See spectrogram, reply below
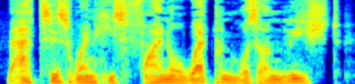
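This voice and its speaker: Husky, low-voiced solemn warrior. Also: male voice, fairly even intonation, no echo, studio quality. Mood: grave. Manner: formal, solemn, deliberate phrasing. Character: grave, dutiful male Sith warrior ally, menacing and formal. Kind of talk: video game cutscene acting.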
